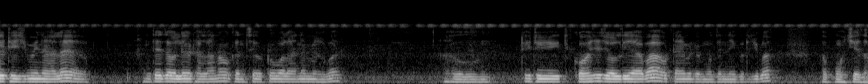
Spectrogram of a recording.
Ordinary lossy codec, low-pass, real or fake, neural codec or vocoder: none; 7.2 kHz; real; none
